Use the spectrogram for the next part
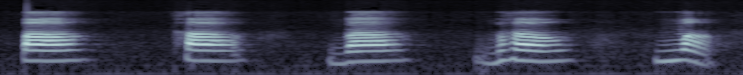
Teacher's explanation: अगला है ओष्ठय। ओष्ठय होता है जो हम होठों की सहायता से बोलते हैं।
